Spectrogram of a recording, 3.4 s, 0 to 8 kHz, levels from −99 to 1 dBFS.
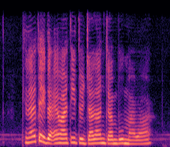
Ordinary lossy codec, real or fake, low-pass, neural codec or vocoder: none; fake; 7.2 kHz; codec, 44.1 kHz, 7.8 kbps, DAC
